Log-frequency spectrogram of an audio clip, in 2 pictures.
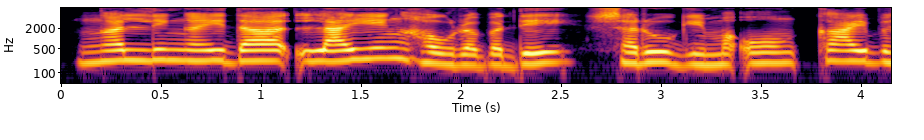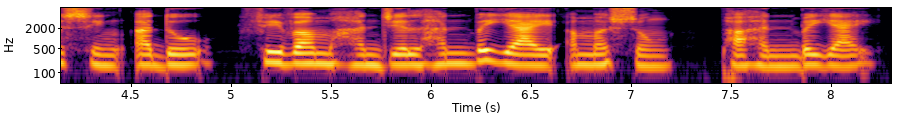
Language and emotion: Manipuri, neutral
